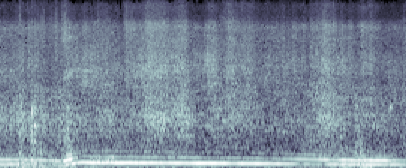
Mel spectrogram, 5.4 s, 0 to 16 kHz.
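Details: 25-year-old Honda Prelude without VTEC, after fixing a trembling metal part that was touching: engine revs up smoothly then holds a steady, even drone with no rattle or knock; sounds healthy.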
